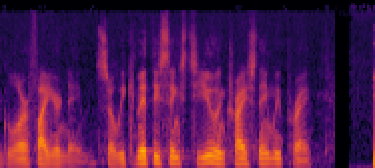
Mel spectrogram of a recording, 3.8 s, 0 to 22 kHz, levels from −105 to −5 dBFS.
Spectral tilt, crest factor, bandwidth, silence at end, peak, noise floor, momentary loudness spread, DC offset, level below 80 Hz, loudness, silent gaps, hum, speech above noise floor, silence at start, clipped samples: -6 dB/octave; 22 dB; 16.5 kHz; 0 s; -14 dBFS; -70 dBFS; 12 LU; under 0.1%; -80 dBFS; -36 LUFS; none; none; 34 dB; 0 s; under 0.1%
